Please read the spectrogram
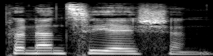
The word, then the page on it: pronunciation: British English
